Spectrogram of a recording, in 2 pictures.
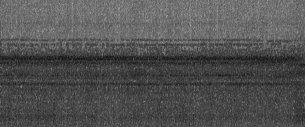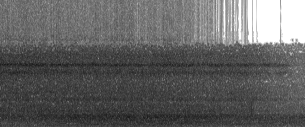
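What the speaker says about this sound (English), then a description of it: "This is my landlord redoing the floors." A floor refinishing machine runs indoors during floor redoing, a loud, continuous roaring whine that holds steady throughout with no pauses, easing off slightly at the very end.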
